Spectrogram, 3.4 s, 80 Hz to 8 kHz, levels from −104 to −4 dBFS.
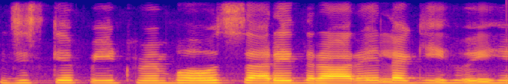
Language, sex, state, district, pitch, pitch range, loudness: Hindi, female, Jharkhand, Deoghar, 225 Hz, 215-230 Hz, -16 LUFS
